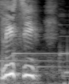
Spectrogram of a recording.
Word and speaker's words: Lissi: It's Lissi. You can all guess how to say my name. Hi, I'm Lissi, or as some people say, or some people also say, or, or, because I've given up.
